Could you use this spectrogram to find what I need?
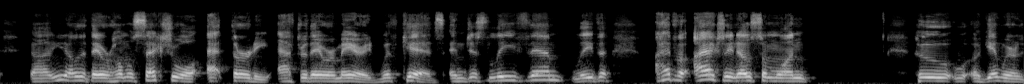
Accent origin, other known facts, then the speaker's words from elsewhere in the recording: United States; we had the benefit of growing up in America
